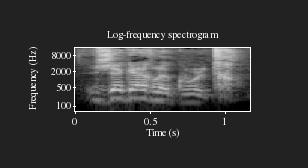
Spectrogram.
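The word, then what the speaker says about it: Jaeger-LeCoultre: But anyway, so Jaeger le Goult, that's if you want to pronounce it properly.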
